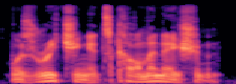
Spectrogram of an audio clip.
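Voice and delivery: ordinary delivery, nothing marked

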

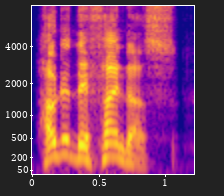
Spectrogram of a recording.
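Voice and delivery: high shout over gunfire. Acted. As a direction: yell over the battle noise. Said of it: "had to shout to be heard".

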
